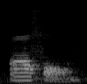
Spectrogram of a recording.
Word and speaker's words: awful: bad terrible or awful W is silent awful okay let's take a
